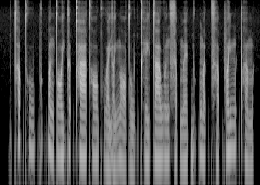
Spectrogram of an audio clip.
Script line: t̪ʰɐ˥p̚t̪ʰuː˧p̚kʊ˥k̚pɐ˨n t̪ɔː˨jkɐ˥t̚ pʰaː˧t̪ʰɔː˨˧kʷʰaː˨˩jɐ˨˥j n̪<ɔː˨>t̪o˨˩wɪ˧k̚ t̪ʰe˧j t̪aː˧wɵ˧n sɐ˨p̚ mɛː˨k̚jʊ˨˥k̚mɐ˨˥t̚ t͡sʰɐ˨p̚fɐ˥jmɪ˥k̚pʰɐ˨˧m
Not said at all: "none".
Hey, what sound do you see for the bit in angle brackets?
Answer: ɔː˨˩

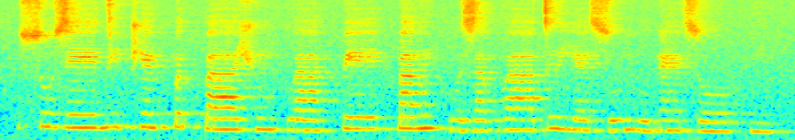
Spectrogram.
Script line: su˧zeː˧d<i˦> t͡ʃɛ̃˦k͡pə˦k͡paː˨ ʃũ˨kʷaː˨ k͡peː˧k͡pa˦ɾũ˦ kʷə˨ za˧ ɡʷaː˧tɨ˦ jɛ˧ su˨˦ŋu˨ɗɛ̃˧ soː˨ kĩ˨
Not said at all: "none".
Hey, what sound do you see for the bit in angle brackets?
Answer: i˦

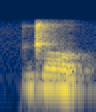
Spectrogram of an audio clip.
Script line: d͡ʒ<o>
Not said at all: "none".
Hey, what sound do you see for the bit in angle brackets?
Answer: o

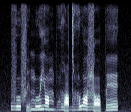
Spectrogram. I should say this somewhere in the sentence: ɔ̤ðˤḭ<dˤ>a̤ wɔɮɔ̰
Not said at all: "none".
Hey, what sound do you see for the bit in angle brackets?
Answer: dˤ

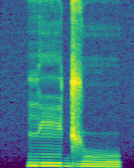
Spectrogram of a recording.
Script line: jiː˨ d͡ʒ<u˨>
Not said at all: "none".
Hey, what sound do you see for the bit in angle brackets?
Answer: uː˨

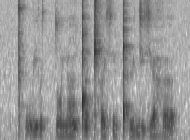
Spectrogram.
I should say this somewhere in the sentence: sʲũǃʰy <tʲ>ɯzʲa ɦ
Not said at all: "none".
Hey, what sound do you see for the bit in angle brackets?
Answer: dʲ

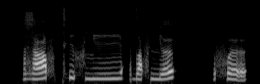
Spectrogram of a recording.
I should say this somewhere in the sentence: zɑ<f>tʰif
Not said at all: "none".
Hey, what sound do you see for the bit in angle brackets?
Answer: f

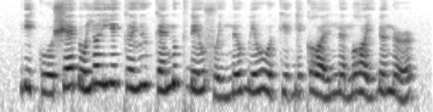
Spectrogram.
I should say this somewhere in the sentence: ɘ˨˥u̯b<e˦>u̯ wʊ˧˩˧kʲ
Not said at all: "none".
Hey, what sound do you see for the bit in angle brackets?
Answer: e˨˥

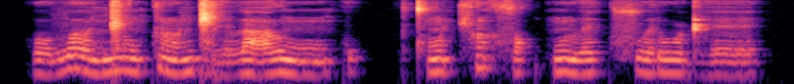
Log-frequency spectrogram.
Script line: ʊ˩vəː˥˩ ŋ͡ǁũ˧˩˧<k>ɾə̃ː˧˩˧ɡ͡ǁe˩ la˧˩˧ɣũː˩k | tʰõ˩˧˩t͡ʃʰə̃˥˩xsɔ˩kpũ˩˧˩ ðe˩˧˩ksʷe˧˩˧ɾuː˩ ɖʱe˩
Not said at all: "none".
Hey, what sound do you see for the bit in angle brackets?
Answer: k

